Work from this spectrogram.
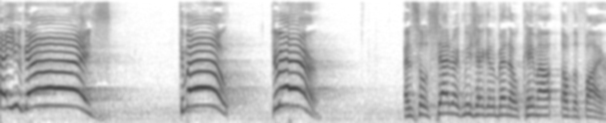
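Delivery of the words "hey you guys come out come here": mock very high, very slow, drawn-out hollering shout. Retelling the story, Nebuchadnezzar calls the men out of the furnace: retelling a shout. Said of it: "And he shouts".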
